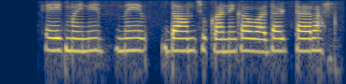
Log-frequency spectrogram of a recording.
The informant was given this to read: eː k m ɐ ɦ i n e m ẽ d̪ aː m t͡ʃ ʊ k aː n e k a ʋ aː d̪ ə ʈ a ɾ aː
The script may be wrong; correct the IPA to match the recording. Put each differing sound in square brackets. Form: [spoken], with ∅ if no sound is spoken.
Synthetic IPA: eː k m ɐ ɦ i n e m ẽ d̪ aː m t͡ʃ ʊ k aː n e k a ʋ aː d̪ [a] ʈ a ɾ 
